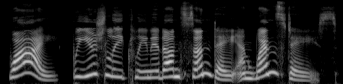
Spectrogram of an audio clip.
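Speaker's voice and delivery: put-on high, whiny-kid protest; arguing child. A narrator's reading. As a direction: argue back like a put-upon child. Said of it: "Ollie argued again".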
